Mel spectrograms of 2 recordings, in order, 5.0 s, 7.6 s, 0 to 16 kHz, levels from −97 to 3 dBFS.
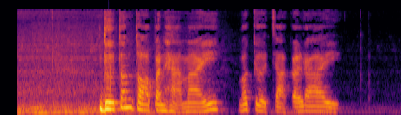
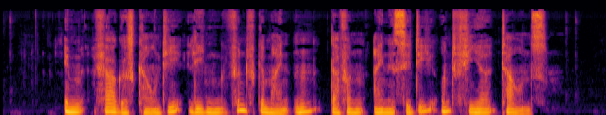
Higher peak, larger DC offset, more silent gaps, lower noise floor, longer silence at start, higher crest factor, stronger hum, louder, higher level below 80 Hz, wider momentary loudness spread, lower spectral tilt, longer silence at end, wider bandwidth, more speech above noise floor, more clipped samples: about the same, 0 dBFS vs -2 dBFS; neither; neither; second, -61 dBFS vs -68 dBFS; second, 0.2 s vs 0.8 s; about the same, 20 dB vs 18 dB; neither; about the same, -20 LUFS vs -21 LUFS; second, -52 dBFS vs -38 dBFS; first, 19 LU vs 6 LU; first, -6 dB/octave vs -4.5 dB/octave; about the same, 0.8 s vs 0.75 s; about the same, 11.5 kHz vs 11.5 kHz; second, 43 dB vs 47 dB; neither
